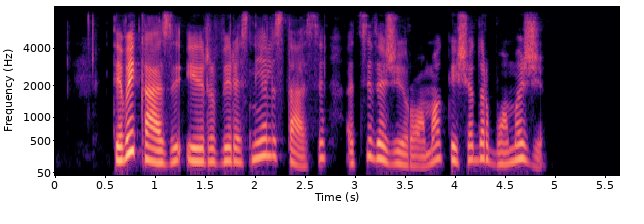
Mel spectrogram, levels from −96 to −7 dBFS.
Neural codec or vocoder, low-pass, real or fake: none; 7.2 kHz; real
